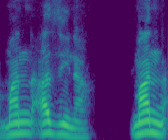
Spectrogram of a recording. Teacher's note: হ্যাঁ, পরিষ্কার করে টান জাহির, টুন না দিয়ে জি। বিনা গুন্না জাহির করে মানে পরিষ্কার করে পড়তে হবে। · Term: ইজহার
